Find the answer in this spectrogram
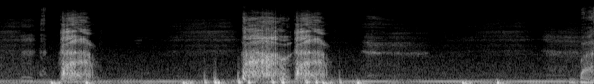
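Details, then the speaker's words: Acted harsh, wet-sounding coughs in separate bursts over a low hum, portraying a smoker's cough in an anti-smoking cinema spot. "batuk seorang perokok tidak hanya menandakan rusaknya paru-paru batuk seorang perokok adalah tanda rusaknya seluruh tubuh"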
